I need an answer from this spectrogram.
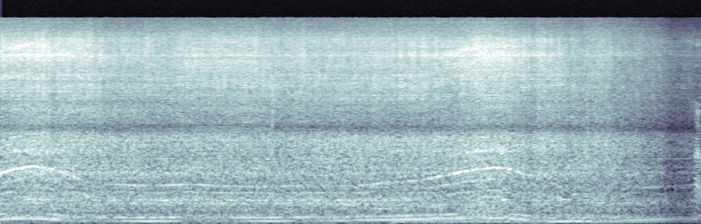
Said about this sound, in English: let's give it some revs.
